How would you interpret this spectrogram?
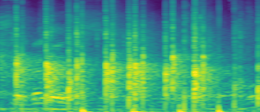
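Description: sound effect, applause sound effect

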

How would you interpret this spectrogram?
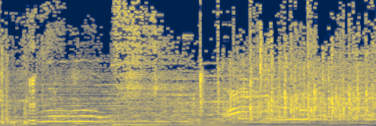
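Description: crowd, group applauding

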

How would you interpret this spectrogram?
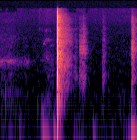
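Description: human body sound, slow hand clapping

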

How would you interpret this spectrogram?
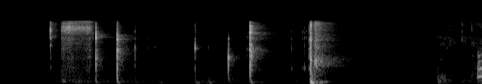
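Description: food or drink, beer can cracking open

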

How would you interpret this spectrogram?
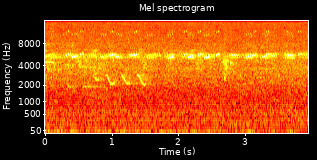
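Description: ambience, forest ambience with crickets

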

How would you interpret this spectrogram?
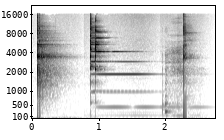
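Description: household object, glasses clinking

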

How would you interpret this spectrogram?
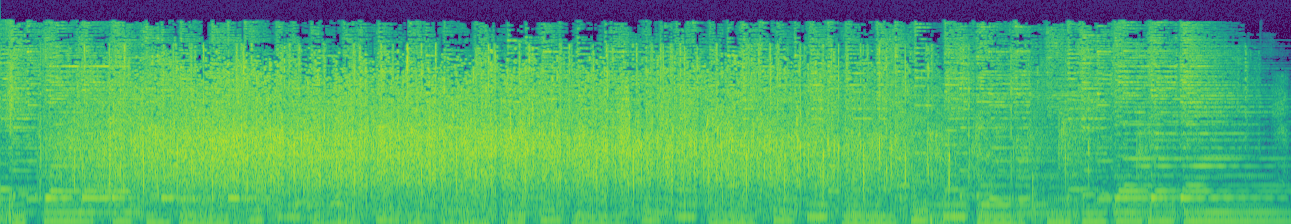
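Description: crowd, applause

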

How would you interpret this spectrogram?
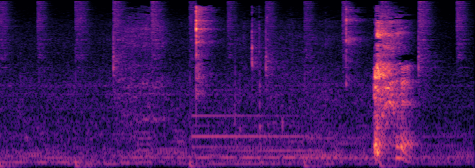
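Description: human body sound, coughing

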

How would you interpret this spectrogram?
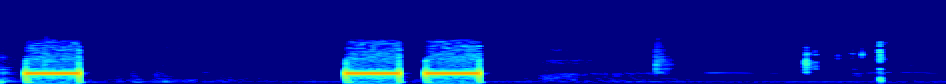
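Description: signal or alarm, telephone ringing tone

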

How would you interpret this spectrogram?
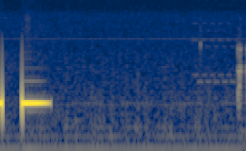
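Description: signal or alarm, telephone busy tone

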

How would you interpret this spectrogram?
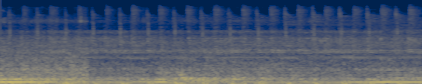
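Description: vehicle, car interior road noise

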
